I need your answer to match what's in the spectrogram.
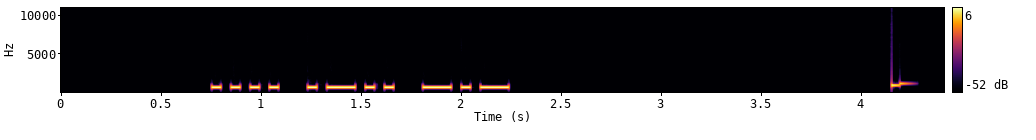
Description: Morse code, heard as a keyed tone, about 25 wpm, 700 Hz. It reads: HLK
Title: USA Call Sign Postfixes - 3 Letters 25wpm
